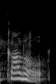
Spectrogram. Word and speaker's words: Connell: I get Connell a lot, or O'Connell a lot, or Connolly, O'Connolly. The L is dropped, extra letters are added. It's just Connell, but so often Bridget O'Connell is what I'm addressed as in formal correspondence.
